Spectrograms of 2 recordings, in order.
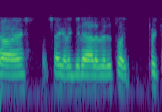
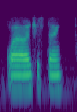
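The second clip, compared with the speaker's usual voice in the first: mock flat monotone, quieter; 5 dB quieter than usual. The speaker mimics a listener's unconvinced reply in a flat monotone. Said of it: "He says in a monotone voice".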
